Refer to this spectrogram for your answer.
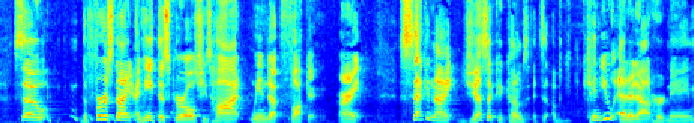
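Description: With a bright, sharp tone and a high pitch, a man speaks at a fairly slow pace while his pitch swings very widely. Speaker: comedian guest. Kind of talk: casual chat. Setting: green room before a show.

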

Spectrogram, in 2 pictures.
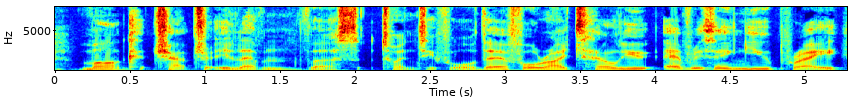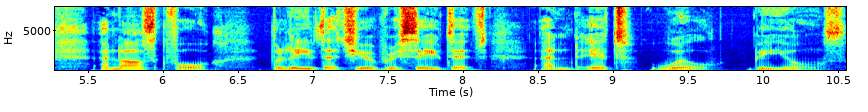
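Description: Very deep and low, a man's voice carries vocal fry and very wide pitch swings at a fairly slow pace, with very even loudness. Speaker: news reader. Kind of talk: news reading and live chat. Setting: radio studio. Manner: formal, measured when reading news.

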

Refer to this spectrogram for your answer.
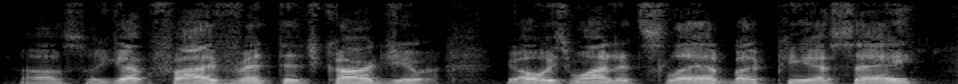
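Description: An unremarkable speaking voice at a fairly slow pace, with an American accent. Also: man. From New York City, Brooklyn. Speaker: podcast host and card dealer. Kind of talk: casual interview chat.

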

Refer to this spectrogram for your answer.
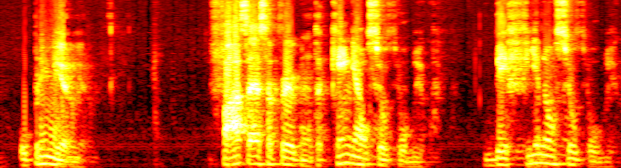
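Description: With lively intonation and a medium pitch, a man speaks at a fairly slow pace, somewhat breathy. He leaves long, frequent pauses. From Brazil, interior of São Paulo state (Franca). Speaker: recreation professional and leisure manager. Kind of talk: casual interview chat.

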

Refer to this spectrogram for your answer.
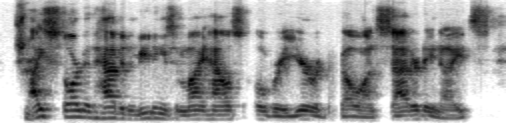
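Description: With an American accent and an unremarkable speaking voice, a man talks at a moderate pace with lively intonation. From Northwest New Jersey. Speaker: recovering alcoholic sharing his story. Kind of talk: testimony.

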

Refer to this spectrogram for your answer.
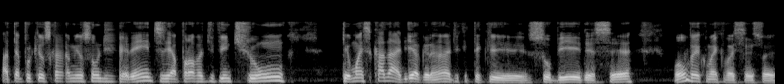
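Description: An ordinary speaking voice, male and medium-pitched, full of lively intonation. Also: fairly quick pace. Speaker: radio running columnist. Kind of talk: radio chat.

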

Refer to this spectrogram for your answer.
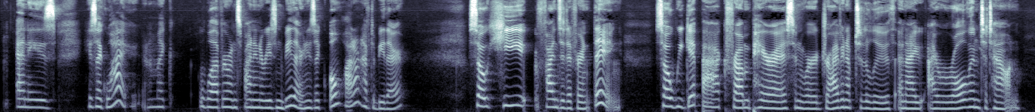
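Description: A woman with an American accent talks at a fairly quick pace in a plain, everyday voice, pitched fairly high with ordinary pitch variation. The recording is very clean and dry, close with no echo, over a silent background. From Minnesota. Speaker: podcaster. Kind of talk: casual chat.

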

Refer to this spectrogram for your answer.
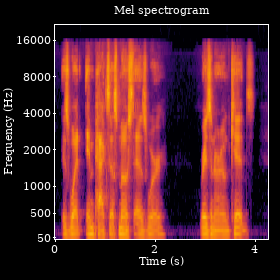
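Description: The recording is very clean with a silent background. A man with an ordinary speaking voice talks fairly slowly at a fairly low pitch. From Connecticut. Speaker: podcast host. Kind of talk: interview.

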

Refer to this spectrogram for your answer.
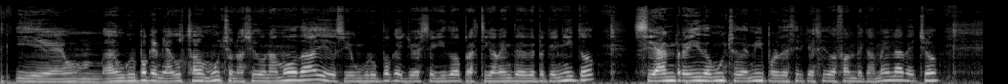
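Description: Over noticeable background noise, a man with a fairly high voice talks at a very fast pace with hardly any pauses and fairly even intonation. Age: 30s. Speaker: podcaster. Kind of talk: casual monologue.

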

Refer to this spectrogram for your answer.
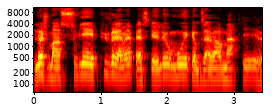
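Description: Speaking with a Quebec accent at a moderate pace, a man uses a fairly high pitch and fairly even intonation. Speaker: podcast host. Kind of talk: podcast intro monologue; casual chat.

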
